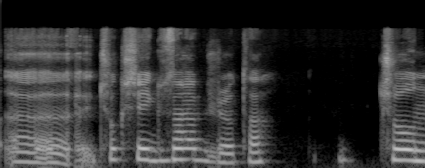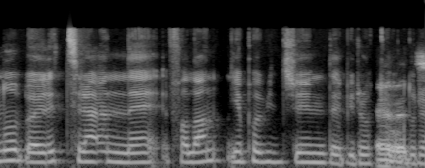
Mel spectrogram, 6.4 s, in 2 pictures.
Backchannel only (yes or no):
no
